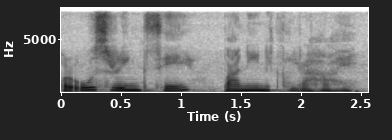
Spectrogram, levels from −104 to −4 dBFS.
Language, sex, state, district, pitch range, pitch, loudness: Hindi, female, Arunachal Pradesh, Lower Dibang Valley, 195-210 Hz, 200 Hz, -16 LUFS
